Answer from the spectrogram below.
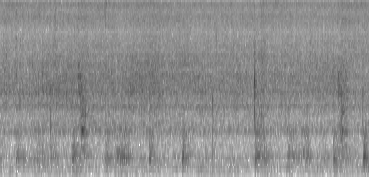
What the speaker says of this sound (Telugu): ఈ కర్రీకి సరిపడా ఉప్పు వేసుకొని ఒకసారి మొత్తం కలుపుకుంటున్నాము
